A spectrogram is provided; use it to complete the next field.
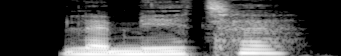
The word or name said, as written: lametta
